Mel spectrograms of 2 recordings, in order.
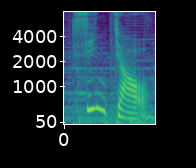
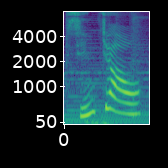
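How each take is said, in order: First: The phrase is said with its usual greeting tones. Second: The phrase is said with different, changed tones. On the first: It is a greeting meaning good day. The speaker calls it right. "з тобою вітаються «сіньтяо»" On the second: It is a request for porridge. The speaker calls it wrong. "але з іншою інтонацією"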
